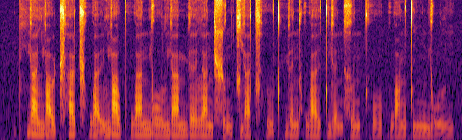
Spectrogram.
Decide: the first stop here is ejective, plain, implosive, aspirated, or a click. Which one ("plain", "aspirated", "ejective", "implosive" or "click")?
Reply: aspirated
